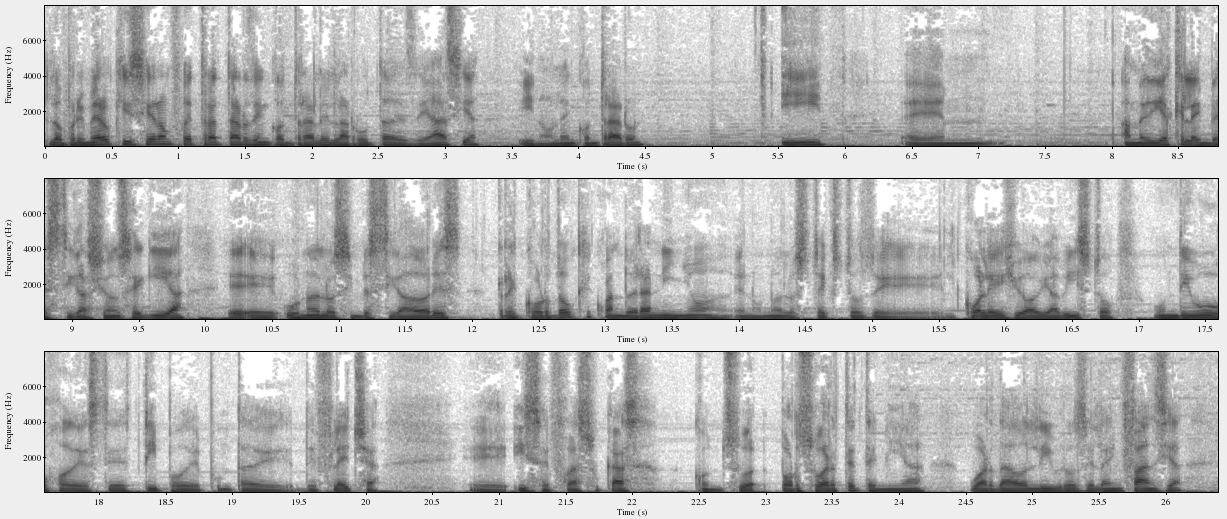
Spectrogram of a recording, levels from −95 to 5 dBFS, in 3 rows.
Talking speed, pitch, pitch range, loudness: 160 wpm, 105 Hz, 95-115 Hz, -21 LUFS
